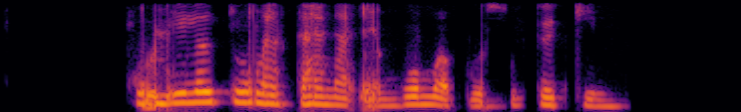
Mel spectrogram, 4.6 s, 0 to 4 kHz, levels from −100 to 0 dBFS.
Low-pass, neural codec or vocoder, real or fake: 3.6 kHz; codec, 32 kHz, 1.9 kbps, SNAC; fake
